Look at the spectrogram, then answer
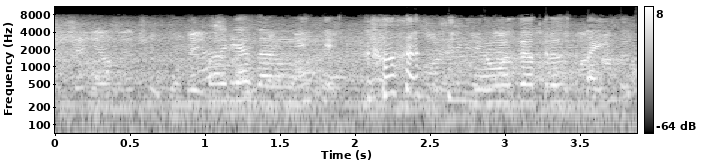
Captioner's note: laughs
